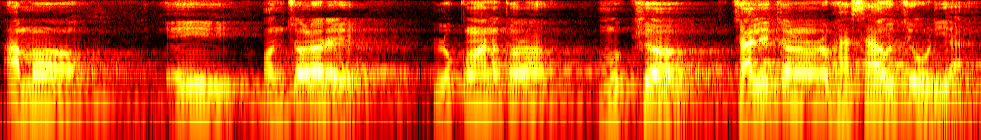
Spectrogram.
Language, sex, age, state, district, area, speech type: Odia, male, 45-60, Odisha, Nayagarh, rural, spontaneous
